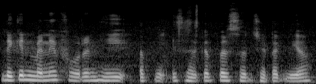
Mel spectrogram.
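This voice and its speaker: Woman storyteller, first-person moral tale, even and reflective, low mellow voice, faint background noise. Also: low-quality recording.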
